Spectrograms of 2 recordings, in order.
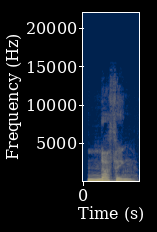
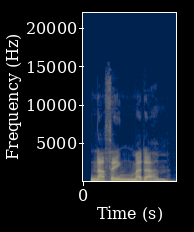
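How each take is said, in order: First: Nothing said higher with a settled falling tune; firm answer. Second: Rising, incredulous tune on Nothing madame; doubting question. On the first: The lady assuring D'Artagnan, firm and final. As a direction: close the matter with certainty. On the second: D'Artagnan questioning the lady's claim, doubting rise. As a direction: ask it back in disbelief. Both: Acted.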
